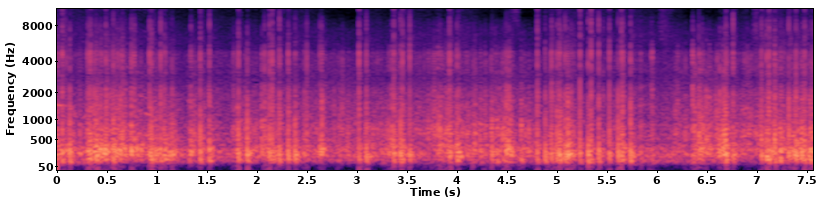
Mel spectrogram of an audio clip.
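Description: Fireworks barrage: many shells bursting in quick succession, a continuous rapid crackle of pops and bangs.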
